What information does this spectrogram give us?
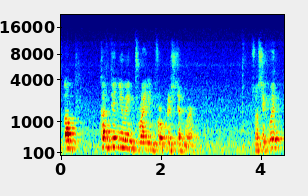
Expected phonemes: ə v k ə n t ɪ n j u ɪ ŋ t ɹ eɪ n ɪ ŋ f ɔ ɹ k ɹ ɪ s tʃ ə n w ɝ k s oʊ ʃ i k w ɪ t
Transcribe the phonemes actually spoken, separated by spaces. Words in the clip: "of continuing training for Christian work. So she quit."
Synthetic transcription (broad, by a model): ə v k ə n t ɪ n j u ɪ ŋ t ɹ eɪ n ɪ ŋ f ɔ ɹ k ɹ ɪ s tʃ ə n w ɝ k s oʊ s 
